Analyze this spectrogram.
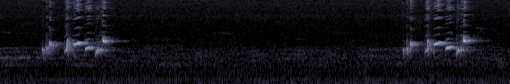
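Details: Black-capped bulbul (kutilang emas) kept as a master songbird for magpie-robins, repeating its short song. Two identical phrases about four and a half seconds apart, each with four or five rapid whistled, slurred notes, with silence between.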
